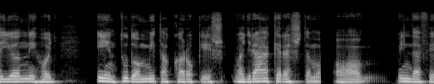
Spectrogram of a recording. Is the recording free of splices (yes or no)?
no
